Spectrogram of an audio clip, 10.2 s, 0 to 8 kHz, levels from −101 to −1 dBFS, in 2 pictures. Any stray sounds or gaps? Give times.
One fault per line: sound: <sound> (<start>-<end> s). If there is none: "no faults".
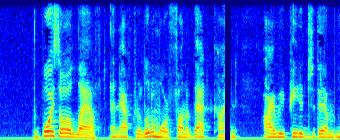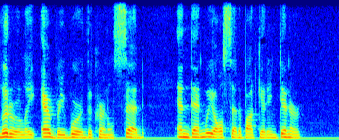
sound: dropout (3.4-3.5 s)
